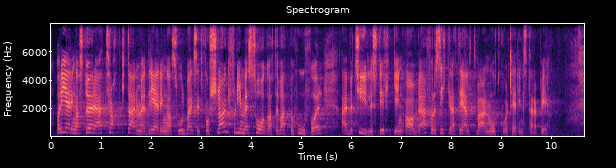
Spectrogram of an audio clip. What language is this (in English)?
Norwegian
